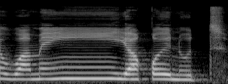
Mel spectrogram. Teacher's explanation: نون ساکن کے بعد یا مشدد یعنی یرملون کا ادغام · من یقنت نہیں پڑھنا، و میں میم کو یا سے ملایا جائے گا اور غنہ کرتے ہوئے، پھر قاف کے اوپر قلقلہ کرنا ہے، تا کے اوپر ہمس کا اظہار کرنا ہے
